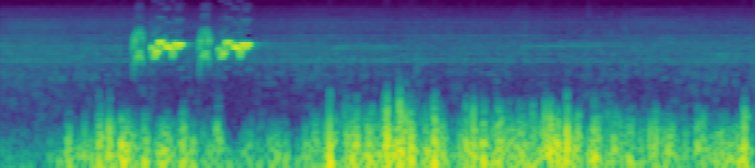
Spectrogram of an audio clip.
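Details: Sooty-headed bulbul calling rivals near dusk, a bird often trained: two quick bubbly whistled phrases early on, then steady low rumbling background noise.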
